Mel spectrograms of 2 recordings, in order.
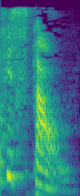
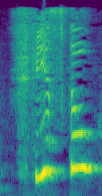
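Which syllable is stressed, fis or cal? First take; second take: cal; fis. First: The stress is on the second syllable. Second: The stress is on the first syllable. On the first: The speaker calls it right. "e um acento no cal" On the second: The speaker calls it wrong. "imaginar um acento no fis"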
